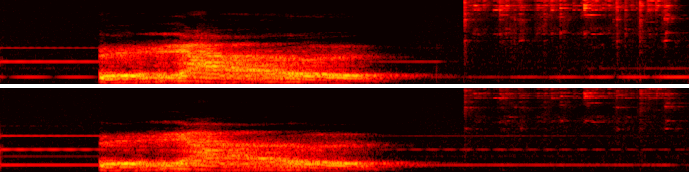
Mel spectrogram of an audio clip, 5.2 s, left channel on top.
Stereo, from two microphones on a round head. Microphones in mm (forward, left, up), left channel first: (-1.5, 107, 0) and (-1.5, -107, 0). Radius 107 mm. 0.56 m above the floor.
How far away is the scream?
About 1.3 m.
